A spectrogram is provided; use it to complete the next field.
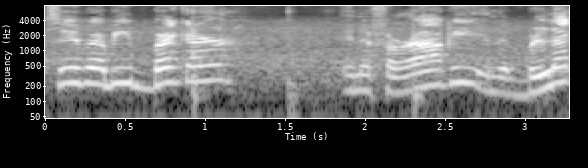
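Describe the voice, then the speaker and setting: Noticeable noise runs in the background while the words come at a moderate pace. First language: German. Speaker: sim racing commentator. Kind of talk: live commentary. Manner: halting.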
